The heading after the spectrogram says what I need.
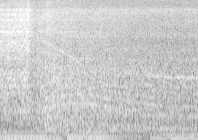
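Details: Project car revived after sitting, at idle: steady low engine hum holding even with a small shift partway, no knocks; the engine is running cleanly.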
